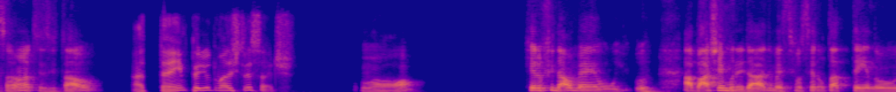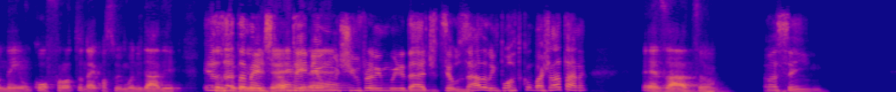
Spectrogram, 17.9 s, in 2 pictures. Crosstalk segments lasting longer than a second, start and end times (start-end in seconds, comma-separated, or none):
11.0-12.5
